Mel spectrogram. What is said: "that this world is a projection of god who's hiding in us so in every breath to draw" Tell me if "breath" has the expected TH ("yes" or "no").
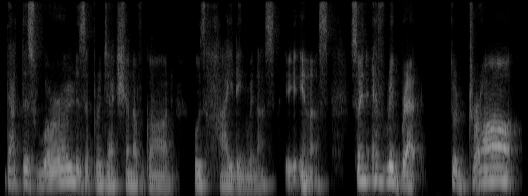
no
